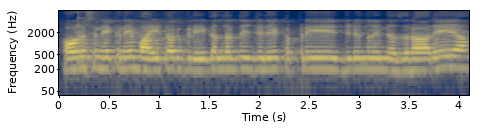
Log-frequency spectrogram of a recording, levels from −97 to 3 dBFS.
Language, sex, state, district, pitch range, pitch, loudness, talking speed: Punjabi, female, Punjab, Kapurthala, 195-210 Hz, 205 Hz, -18 LUFS, 275 wpm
